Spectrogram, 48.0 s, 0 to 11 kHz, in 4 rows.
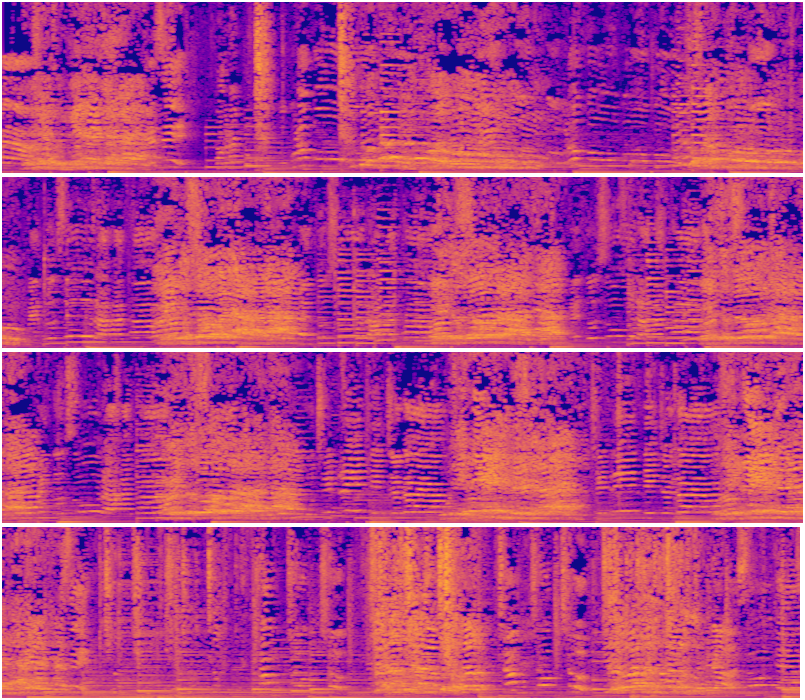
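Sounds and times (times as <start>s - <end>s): instrumental backing with bass: 0.0s - 48.0s
children singing: 0.3s - 2.2s, 5.1s - 8.6s, 10.0s - 12.5s, 14.2s - 20.6s, 22.2s - 24.8s, 26.4s - 28.6s, 30.6s - 32.9s, 34.7s - 37.1s, 41.5s - 43.5s, 45.0s - 48.0s.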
